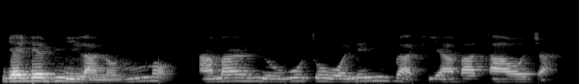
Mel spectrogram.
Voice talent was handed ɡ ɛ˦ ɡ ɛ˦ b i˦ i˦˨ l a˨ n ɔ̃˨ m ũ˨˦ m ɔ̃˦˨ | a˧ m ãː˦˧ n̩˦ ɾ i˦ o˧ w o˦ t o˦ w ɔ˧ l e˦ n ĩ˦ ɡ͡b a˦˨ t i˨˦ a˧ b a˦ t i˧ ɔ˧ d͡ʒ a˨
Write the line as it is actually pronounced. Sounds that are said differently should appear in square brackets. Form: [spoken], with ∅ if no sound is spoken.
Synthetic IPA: ɡ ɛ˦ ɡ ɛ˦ b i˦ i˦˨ l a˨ n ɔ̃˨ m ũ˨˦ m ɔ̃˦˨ | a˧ m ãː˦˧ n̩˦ ɾ i˦ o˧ w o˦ t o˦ w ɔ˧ l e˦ n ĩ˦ ɡ͡b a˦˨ t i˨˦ a˧ b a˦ t [a˧] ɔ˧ d͡ʒ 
